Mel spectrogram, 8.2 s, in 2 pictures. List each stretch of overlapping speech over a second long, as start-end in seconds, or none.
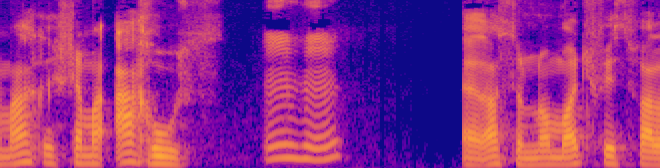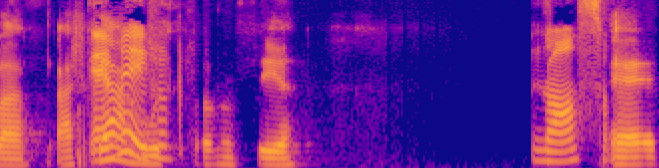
none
